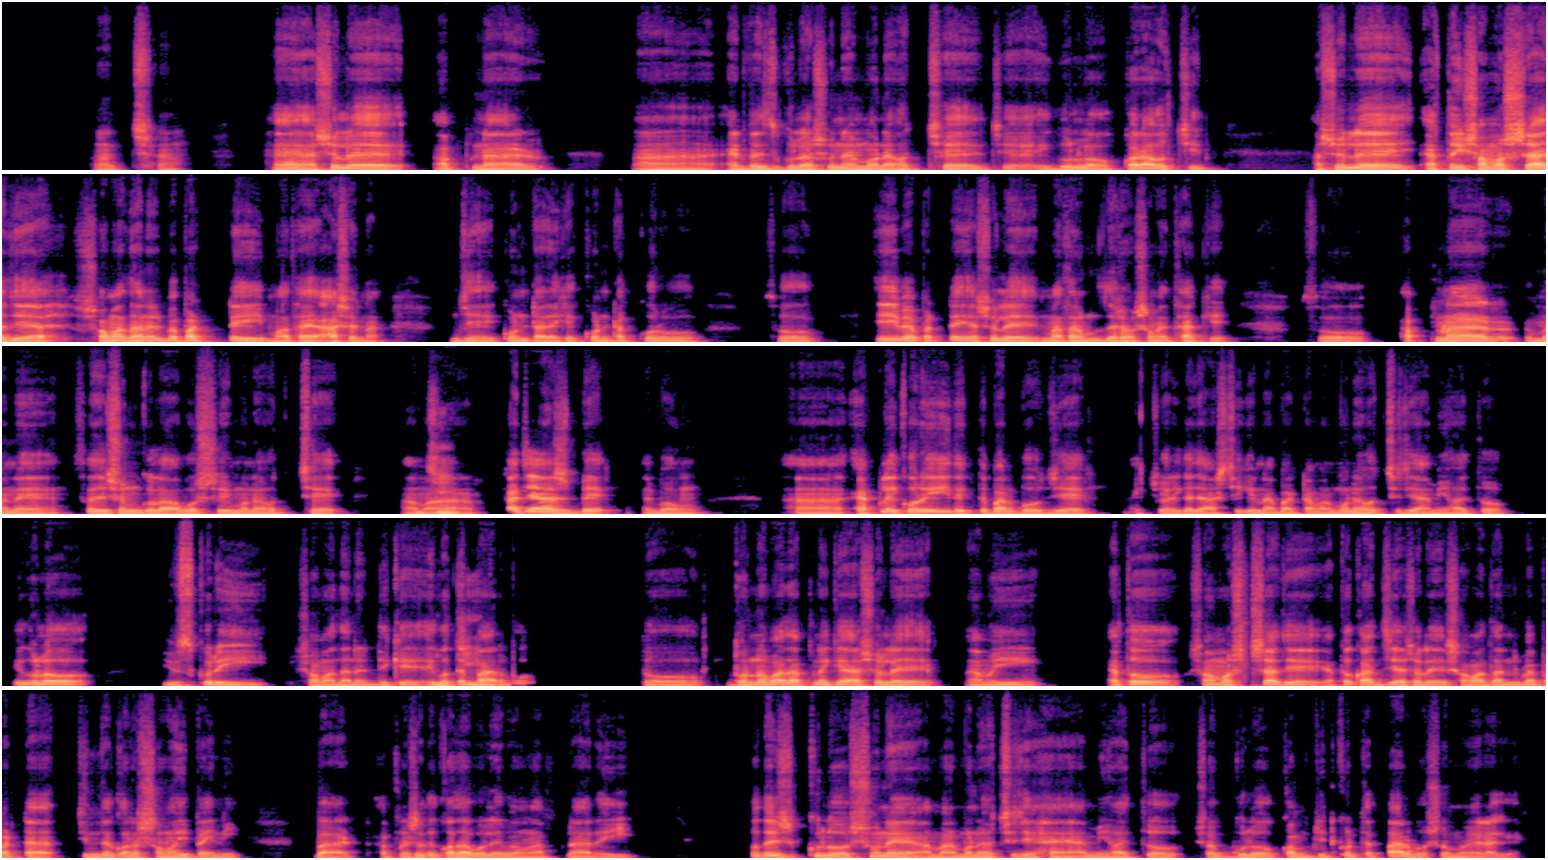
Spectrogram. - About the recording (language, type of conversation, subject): Bengali, advice, আপনি কেন বারবার কাজ পিছিয়ে দেন?
- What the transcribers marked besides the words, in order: sigh; tapping; other background noise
